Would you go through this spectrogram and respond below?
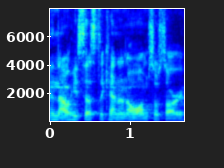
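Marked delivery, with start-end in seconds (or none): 1.0-1.7 put-on overly formal, stiff tone. Retelling what a player said to Kennen: imitating an overly formal apology. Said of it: "In the most formal way".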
